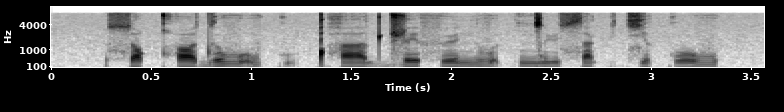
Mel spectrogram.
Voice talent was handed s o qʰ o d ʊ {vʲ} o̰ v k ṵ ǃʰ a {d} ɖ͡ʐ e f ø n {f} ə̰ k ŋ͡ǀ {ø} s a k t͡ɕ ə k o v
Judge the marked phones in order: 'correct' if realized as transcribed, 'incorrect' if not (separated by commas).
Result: incorrect, correct, incorrect, incorrect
